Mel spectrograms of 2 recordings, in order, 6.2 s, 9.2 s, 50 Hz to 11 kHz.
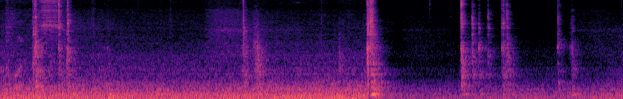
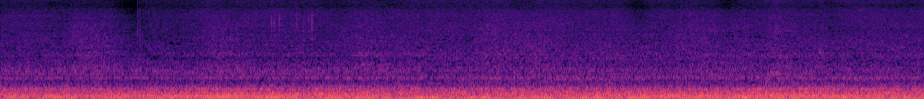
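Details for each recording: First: Trane Voyager rooftop HVAC unit (460 V) after idler pulley replacement and belt retension: steady low hum, racket and belt squeal gone, maybe slight belt noise remaining; noise originally mistaken for motor failure. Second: Trane Voyager rooftop HVAC unit on 460 V, about 6.3 A, first suspected motor failure; loud rough drone from failing, visibly wobbling, cracked idler pulley bearing, fixed by replacing the idler pulley.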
